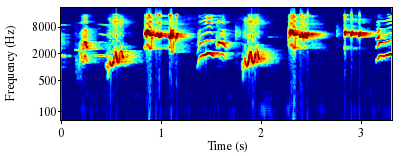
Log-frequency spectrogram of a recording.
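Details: White-rumped shama in full song, used as a lure to provoke rival shamas into answering, showing off its repertoire of added imitated notes: varied loud whistled phrases alternating between rising low slurs and high sharp notes, separated by short pauses.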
